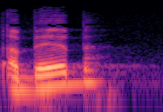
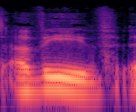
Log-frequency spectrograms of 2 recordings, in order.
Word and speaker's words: Aviv: It looks like Abib. Abib. Looks like Abib. But it's Aviv, is how they pronounced it and keep the Passover to the Lord your God.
